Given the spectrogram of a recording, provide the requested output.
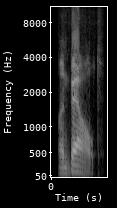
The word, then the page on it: unbelt: American English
